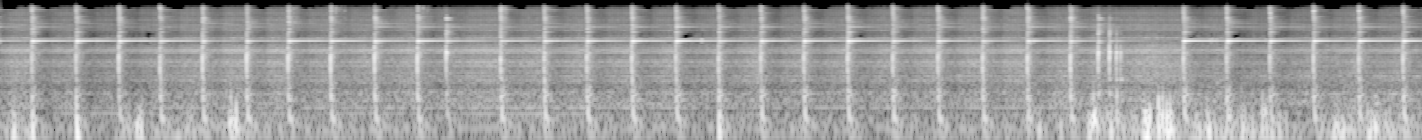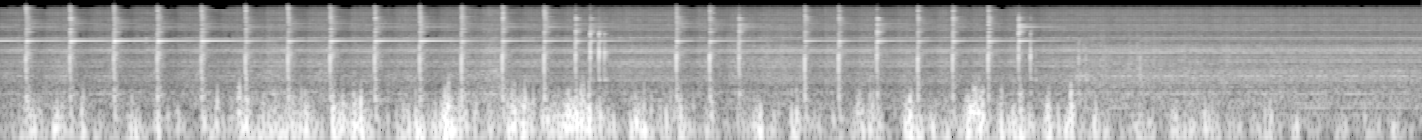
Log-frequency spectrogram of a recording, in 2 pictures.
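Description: Blacksmith's hammer striking a thin metal bar on an anvil in steady blows, about two or three a second, each blow ringing. There is a short break about eleven seconds in, and the hammering stops a few seconds before the end.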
